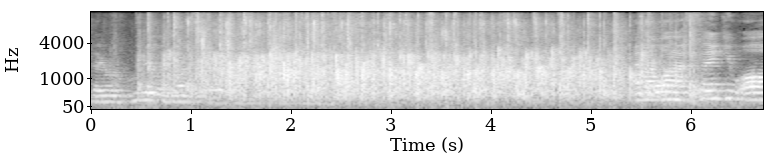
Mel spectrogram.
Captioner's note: applause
